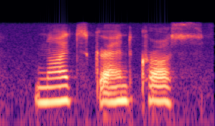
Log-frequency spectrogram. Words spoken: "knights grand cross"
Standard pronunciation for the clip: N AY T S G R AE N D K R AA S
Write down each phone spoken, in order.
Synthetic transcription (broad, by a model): N AY T S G R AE N D K R AA S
